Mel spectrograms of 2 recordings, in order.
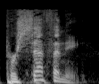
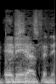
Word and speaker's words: Persephone: Persephone. – That's tough for people to say, Persephone.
